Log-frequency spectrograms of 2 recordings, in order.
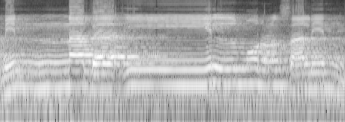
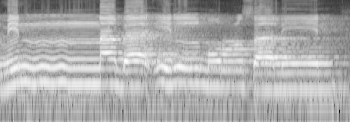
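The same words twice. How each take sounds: First: The vowel after the hamza is drawn out long. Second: The vowel after the hamza is kept short. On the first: The speaker calls it wrong. "nggak boleh dibaca" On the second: The speaker calls it right. "walaupun ada alif tetap dibaca pendek"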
